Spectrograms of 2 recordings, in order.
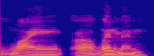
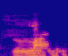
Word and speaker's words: Lyman: His grandfather, Ronald Andrew Linman, or I'm not pronouncing that right, worked in the Philippines under General. Do you know it? Go ahead. Lyman. His name's Lyman.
